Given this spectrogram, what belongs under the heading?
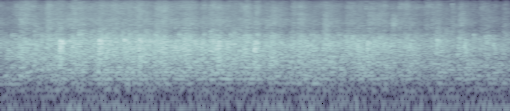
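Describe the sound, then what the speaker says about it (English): Sustained applause from the audience at a City of Newport News Leadership Development Academy graduation ceremony, many hands clapping in an even, continuous wash from start to finish. "let's give yourselves once again a round of applause"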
